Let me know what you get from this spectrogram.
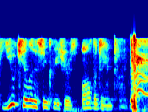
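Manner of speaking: very low, quiet mutter under the breath. In a role-play game, muttering a retort to another character, under the breath. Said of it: "I'll say under my breath".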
